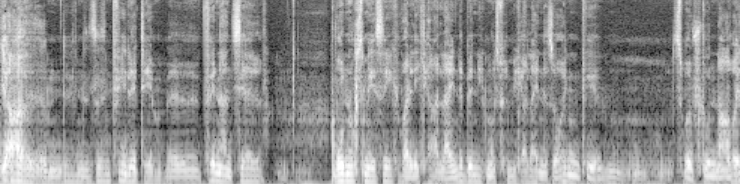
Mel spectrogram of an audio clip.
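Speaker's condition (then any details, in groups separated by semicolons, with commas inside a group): Total laryngectomy, total laryngectomy; esophageal and valve speech; total laryngectomy many years ago, fitted tracheal cannula epithesis, narrowed trachea treated surgically and with blocked cannula; speaking valve on cannula, swallowing and eating changed, over 20 kg lost after surgery, weight now stable; two voices, valve voice and esophageal ructus speech, different technique and melody, tires like hoarseness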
